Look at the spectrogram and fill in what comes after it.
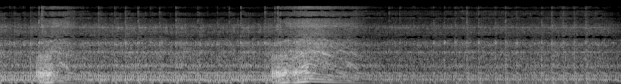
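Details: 2010 Husqvarna 455 Rancher chainsaw, chain brake removed, saved from scrap pile: crisp two-stroke buzz, two clean rev-ups rising and falling smoothly, then steady even run; normal running, a good runner.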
